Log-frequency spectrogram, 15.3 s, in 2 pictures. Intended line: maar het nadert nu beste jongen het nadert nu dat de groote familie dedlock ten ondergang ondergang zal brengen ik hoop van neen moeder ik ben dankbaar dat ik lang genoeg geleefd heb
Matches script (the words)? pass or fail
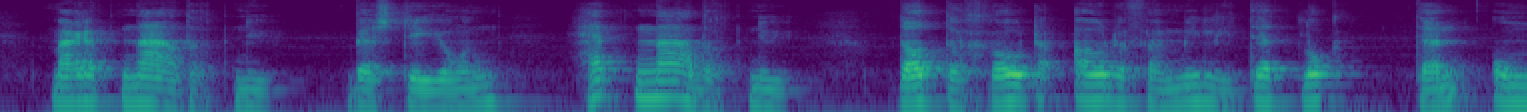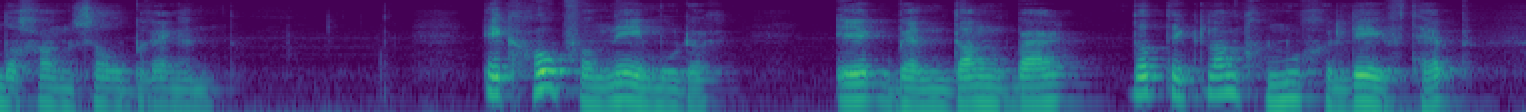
fail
